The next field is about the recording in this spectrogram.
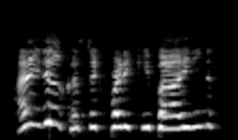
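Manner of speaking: put-on cartoon girl character voice. Playing a restaurant game as a customer, speaking in a Betty Boop voice. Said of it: "you had the high pitch voice".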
